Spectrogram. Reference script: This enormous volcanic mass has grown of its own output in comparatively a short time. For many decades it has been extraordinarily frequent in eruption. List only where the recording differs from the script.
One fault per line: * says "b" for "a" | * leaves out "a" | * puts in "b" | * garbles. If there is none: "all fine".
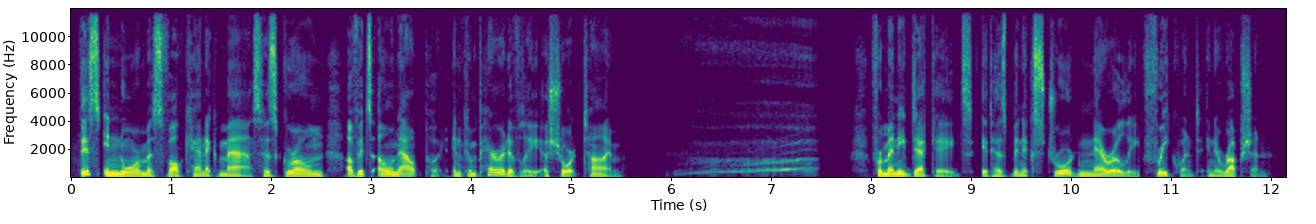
all fine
